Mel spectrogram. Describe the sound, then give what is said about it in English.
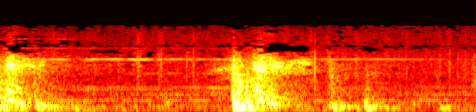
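Several heavy, dull thuds land at uneven intervals against a solid, stuck stateroom door on a ship, fairly loud, as someone tries to break it down without it giving way. “Maybe I can break it down.”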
